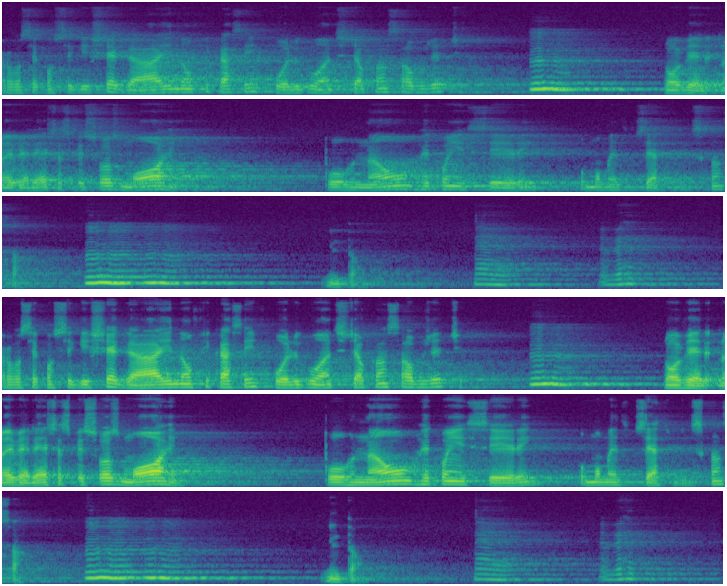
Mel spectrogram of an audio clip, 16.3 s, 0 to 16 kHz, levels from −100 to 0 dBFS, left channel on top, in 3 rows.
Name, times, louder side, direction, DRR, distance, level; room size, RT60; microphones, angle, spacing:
voice 1, 0.0-3.3 5.0-6.8 7.9-9.5 9.8-11.0 13.3-13.6, right 7 dB, 85° right, 15 dB, 0.4 m, -23 dB
voice 2, 4.0-4.3 11.5-12.2 14.4-14.7 15.3-15.6, left 1 dB, ahead, 1 dB, 0.4 m, -24 dB
14.5 x 5.7 x 7.7 m, 2.6 s
head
